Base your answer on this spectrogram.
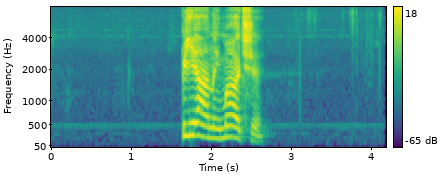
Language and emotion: Russian, angry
